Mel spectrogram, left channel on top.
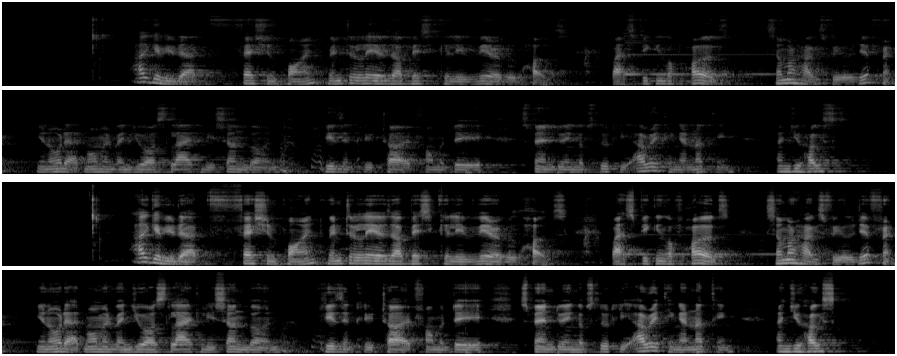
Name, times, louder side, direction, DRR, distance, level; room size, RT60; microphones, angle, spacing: voice 1, 1.3-7.3 7.6-9.0 9.3-11.7 12.1-17.3, right 6 dB, 80° right, 16 dB, 0.6 m, -35 dB
sound 1, 4.4-4.5 6.5-8.0 8.8-8.9 9.2-9.7 11.7-13.6 14.5-15.2, left 1 dB, 40° left, 1.0 m, -61 dB
sound 2, 6.2-10.9, left 1 dB, 70° left, 1.6 m, -55 dB
21.0 x 9.9 x 4.0 m, 1.0 s
head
